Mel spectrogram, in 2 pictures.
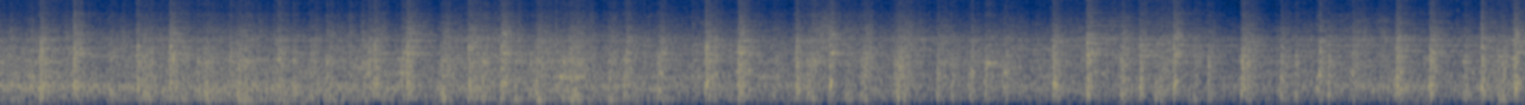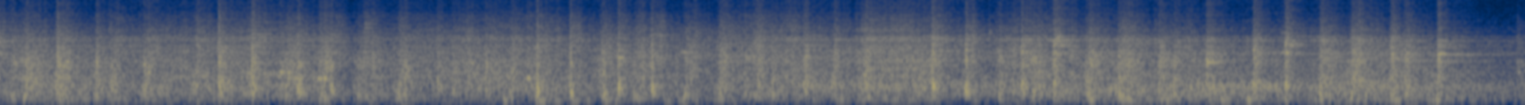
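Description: Freight train of boxcars and tank cars rolling past close by, its wheels clacking over the rail joints in a fast, uneven stream of clicks over a steady running noise. The sound drops away sharply right at the end.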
